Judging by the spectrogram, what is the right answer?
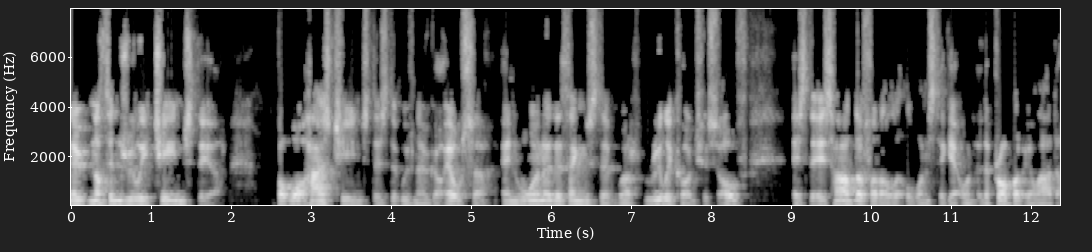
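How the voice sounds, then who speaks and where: At a moderate pace, a man speaks in a Scottish accent against a quiet background. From Scotland. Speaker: wealth management consultant. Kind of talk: webinar presentation. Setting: webinar.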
